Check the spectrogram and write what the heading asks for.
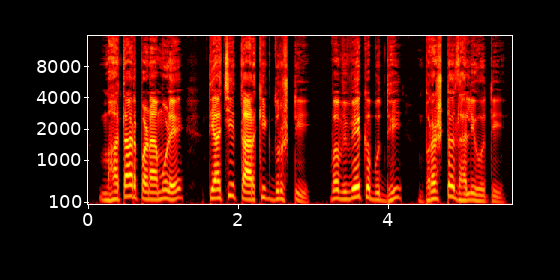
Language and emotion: Marathi, neutral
